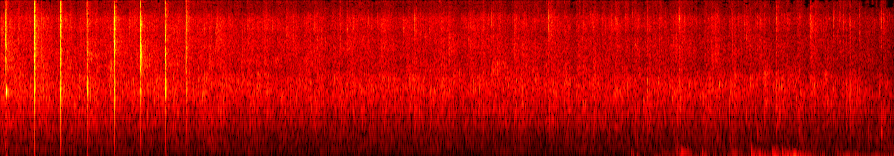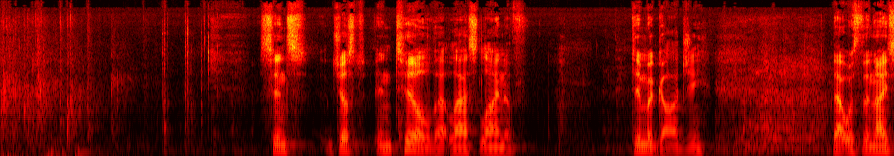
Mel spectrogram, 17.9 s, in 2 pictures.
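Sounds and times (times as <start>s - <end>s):
audience applause welcoming a speaker at a lecture: 0.0s - 10.2s
speech: 11.6s - 14.2s, 15.2s - 16.3s, 17.3s - 17.8s
laughter: 16.2s - 17.3s.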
